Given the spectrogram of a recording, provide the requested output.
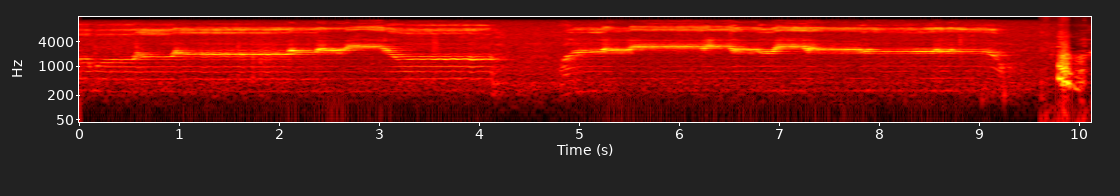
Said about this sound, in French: C'est une technique ancestrale développée par certaines cultures en Asie, en Inde ou en Afrique du Sud qui permet de chanter deux notes en même temps. T'entends là, il y a une note de basse et une mélodie aiguë, mais il y a un seul chanteur.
